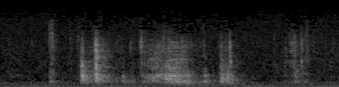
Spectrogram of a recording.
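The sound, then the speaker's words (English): A wooden door opens as a visitor arrives, with a few creaks and soft knocks, then a longer scraping creak as it swings, quiet, with no one speaking. “Atarpantu, who comes now? Wait, Tanya. See first who is at the door.”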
